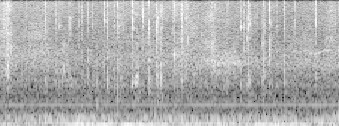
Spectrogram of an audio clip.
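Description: Faint, irregular clicking of a computer keyboard being typed on, over a low steady hum.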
